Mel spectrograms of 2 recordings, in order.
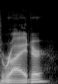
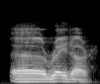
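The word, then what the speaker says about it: Rader: Is it just Ryder? Radar. Radar. Okay. Yeah. Almost like a radar where you spot shit on.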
